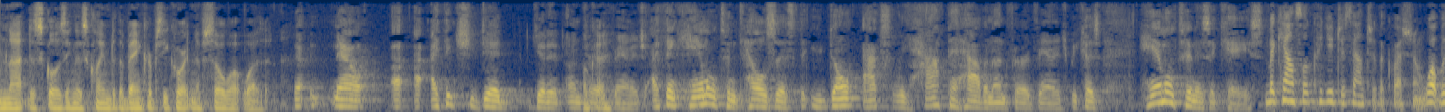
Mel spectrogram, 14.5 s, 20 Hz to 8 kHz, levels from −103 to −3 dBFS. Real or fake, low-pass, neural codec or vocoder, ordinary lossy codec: real; 7.2 kHz; none; MP3, 64 kbps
